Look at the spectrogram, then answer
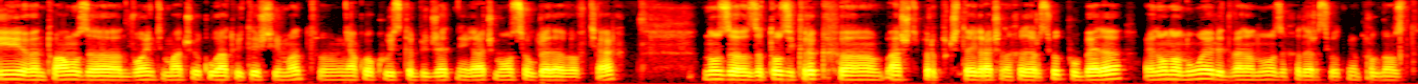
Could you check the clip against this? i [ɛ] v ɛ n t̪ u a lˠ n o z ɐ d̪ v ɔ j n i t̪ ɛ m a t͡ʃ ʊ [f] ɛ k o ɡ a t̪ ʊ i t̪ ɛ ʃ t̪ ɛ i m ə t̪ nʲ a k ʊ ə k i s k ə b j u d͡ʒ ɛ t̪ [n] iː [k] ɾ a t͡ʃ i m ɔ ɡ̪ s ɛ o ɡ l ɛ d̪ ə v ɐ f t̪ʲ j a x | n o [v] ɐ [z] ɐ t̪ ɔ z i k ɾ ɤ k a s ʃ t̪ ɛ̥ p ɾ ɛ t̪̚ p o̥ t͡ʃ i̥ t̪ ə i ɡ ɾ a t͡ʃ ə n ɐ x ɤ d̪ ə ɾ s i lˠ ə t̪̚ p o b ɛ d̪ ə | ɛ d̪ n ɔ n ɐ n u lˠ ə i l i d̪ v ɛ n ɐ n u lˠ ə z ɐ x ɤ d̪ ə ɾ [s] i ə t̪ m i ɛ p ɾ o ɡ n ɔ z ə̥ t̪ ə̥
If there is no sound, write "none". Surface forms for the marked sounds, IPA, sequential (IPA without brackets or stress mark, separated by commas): ɛ, v, n, ɡ, z, z, s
